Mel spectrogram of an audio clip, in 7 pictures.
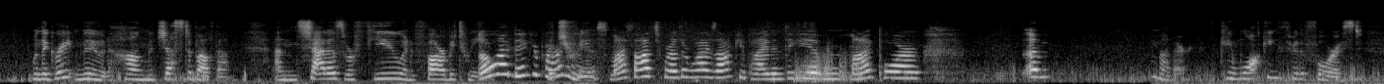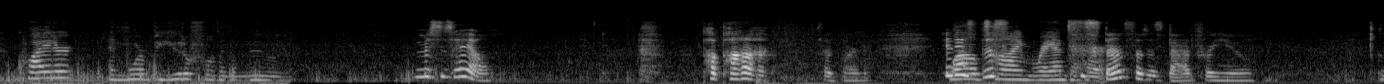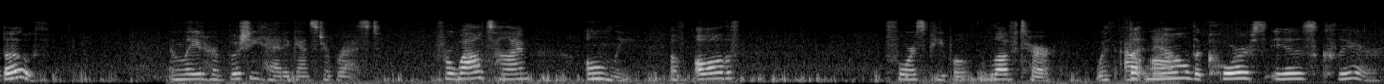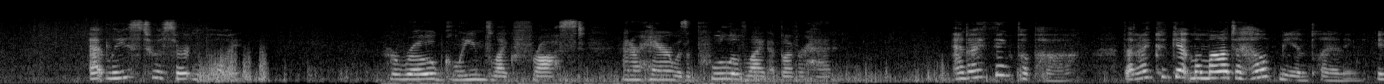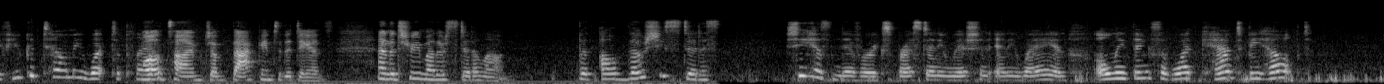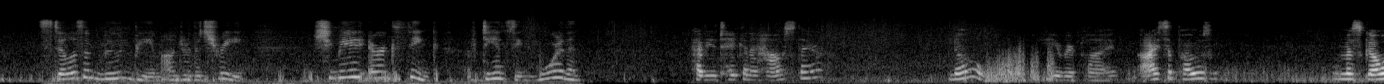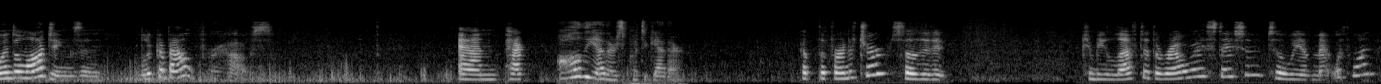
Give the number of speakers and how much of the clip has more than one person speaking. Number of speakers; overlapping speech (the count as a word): two, about 3%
